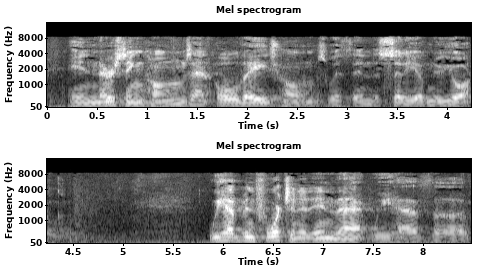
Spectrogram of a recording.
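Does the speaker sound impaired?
No.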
